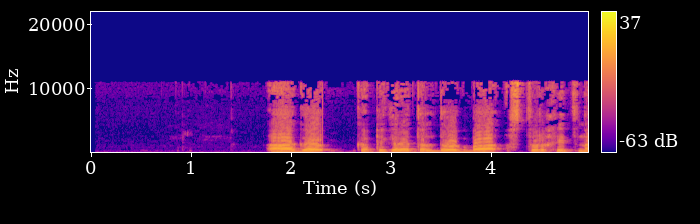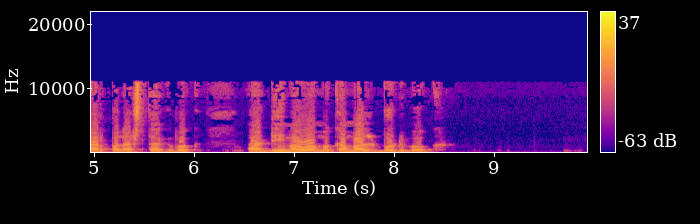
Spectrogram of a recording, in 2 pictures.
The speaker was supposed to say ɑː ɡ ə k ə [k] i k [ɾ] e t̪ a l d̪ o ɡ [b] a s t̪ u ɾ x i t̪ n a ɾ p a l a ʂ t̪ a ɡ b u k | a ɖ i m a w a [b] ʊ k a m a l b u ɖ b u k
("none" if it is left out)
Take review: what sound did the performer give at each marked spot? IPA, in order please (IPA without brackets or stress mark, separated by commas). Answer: p, ɾ, b, m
